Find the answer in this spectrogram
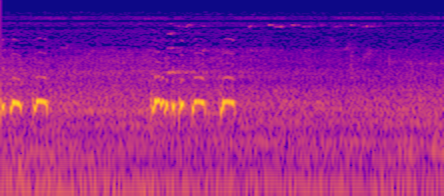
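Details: Caged, aggressive zebra dove prepared for trapping work, calling in short clusters of soft, rolling coo notes, a pair, then a tight run of four or five, with another beginning at the end.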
